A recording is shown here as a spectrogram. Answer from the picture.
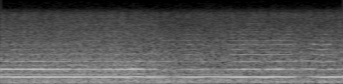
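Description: Steady machine drone at one constant pitch from construction-site machinery, with a brief dip in level near the end.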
